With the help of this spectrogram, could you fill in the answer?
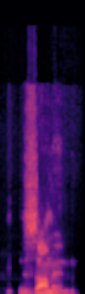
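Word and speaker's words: Xaman: Zaman rhymes with ramen. Rhymes with Joey. ramen. Joey Because rhymes with Zum Joey. wasn't good. Remember it was Zum? Zum was a hard one. Zamen's better. I like Zaman better, but Zum was good.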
